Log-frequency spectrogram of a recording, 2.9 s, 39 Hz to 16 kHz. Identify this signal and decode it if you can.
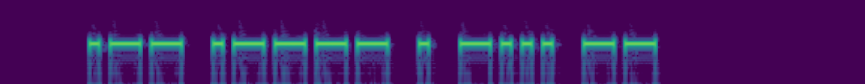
Morse code, heard as a keyed tone, about 36 wpm, 700 Hz. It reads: W1EBM
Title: K1USN SST QSO Practice - 35wpm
